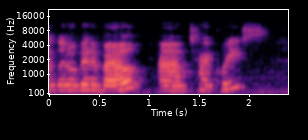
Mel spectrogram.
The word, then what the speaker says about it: Tyquece: little bit about um tqu I hope I'm pronouncing that right am I saying that right yes you are okay okay awesome so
